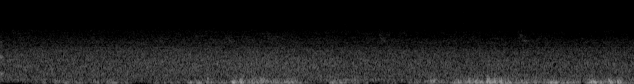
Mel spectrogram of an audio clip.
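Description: Wind buffeting the camera microphone: low, uneven rumbling gusts that pick up about two seconds in, over a steady outdoor hiss.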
